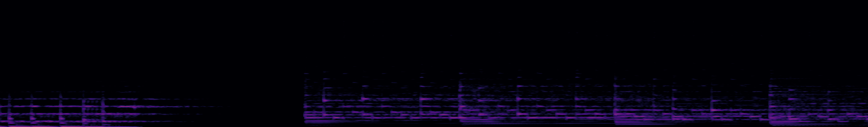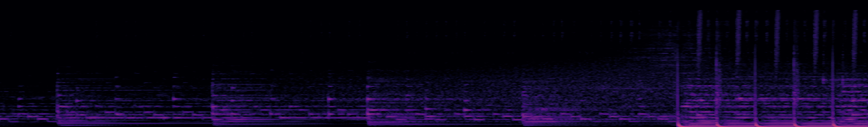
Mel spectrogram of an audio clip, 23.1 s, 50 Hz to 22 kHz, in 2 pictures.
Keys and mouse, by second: 0.6 shift+click, 2.4 click, 3.6 click, 7.8 click, 13.0 click, 13.9-17.0 drag, 18.1-19.0 drag, 19.4-19.8 shift+drag, 21.8-23.1 drag.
